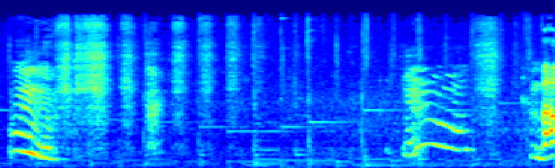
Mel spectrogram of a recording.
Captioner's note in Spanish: risas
